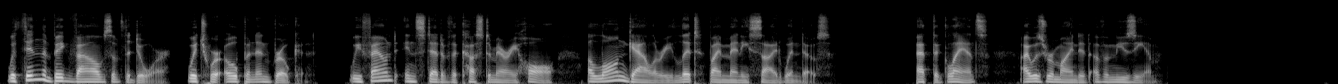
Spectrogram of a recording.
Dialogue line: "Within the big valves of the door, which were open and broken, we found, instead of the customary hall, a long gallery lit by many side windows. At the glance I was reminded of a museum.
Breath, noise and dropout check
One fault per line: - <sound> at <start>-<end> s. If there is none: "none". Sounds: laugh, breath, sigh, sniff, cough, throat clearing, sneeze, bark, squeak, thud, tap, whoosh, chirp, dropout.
none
